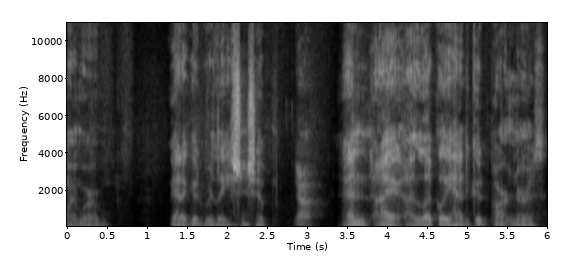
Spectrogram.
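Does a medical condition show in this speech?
Yes: ALS; affects hand function.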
